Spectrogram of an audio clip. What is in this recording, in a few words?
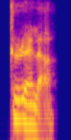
"corella", Indian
